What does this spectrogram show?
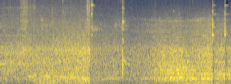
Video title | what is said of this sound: CARRIER BEARINGS REPLACED, STEP BY STEP, TRICKS YOU NEED TO KNOW | the tapping's getting uh more dense it's not as tingy it sounds pretty pretty seated to me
